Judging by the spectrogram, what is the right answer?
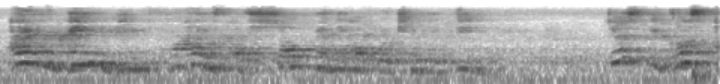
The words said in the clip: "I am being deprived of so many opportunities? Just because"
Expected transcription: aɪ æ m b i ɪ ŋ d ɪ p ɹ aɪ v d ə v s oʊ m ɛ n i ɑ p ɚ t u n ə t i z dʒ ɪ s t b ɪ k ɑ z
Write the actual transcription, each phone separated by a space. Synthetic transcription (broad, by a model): aɪ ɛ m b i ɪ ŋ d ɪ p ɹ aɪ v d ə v s oʊ m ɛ n i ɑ p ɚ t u n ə t i dʒ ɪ s b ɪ k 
